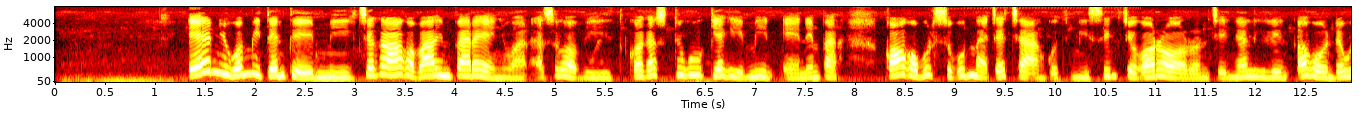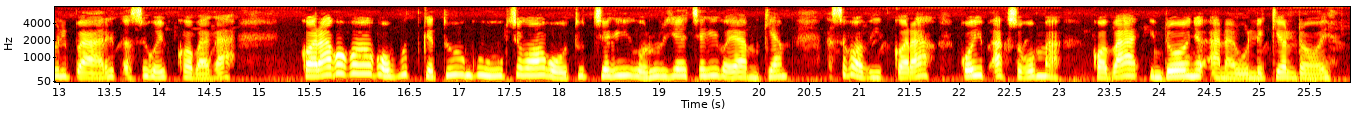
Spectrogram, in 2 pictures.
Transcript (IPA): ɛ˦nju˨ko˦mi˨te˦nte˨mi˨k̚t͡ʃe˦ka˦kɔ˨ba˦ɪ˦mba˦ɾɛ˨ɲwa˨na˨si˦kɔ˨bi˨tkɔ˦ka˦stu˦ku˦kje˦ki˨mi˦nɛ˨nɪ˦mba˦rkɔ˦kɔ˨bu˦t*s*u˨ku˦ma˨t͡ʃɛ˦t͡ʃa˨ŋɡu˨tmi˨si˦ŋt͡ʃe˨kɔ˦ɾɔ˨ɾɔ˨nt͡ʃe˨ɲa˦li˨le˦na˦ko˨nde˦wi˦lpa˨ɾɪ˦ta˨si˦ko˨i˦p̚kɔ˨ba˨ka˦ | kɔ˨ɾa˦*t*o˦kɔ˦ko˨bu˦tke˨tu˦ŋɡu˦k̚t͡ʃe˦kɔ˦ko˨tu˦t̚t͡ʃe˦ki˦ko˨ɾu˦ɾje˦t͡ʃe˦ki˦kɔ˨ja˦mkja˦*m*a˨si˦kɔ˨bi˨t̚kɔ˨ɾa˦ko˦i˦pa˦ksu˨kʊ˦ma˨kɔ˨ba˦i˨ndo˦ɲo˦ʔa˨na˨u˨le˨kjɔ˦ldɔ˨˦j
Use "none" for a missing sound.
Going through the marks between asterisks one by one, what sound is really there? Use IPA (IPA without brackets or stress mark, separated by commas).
s, k, m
